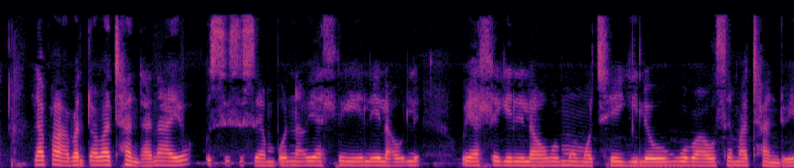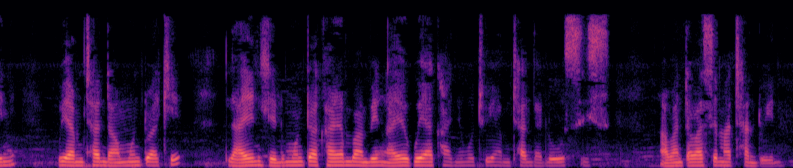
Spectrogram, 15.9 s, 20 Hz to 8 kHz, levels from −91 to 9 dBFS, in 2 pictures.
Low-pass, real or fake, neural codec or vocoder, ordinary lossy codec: 7.2 kHz; real; none; MP3, 48 kbps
